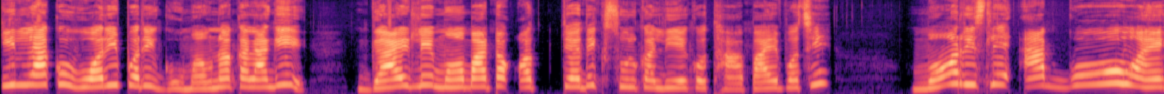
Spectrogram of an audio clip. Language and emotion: Nepali, angry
